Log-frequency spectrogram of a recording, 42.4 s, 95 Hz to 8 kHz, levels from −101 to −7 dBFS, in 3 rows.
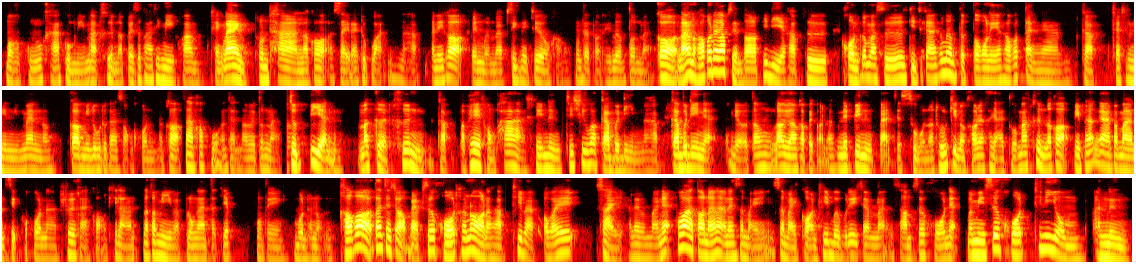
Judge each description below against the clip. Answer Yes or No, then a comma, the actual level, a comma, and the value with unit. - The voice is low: Yes, low, 125 Hz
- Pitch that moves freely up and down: No, average, 3.7 semitones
